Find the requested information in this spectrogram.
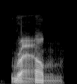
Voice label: "realm", British

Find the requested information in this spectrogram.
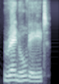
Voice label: "renovate", Indian

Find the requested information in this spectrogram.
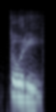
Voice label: "tori", Indian

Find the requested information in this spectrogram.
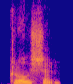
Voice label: "Croatian", Indian

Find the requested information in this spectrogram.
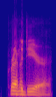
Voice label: "grenadier", American

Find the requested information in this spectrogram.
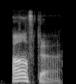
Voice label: "after", British

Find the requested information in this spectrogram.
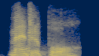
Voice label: "madrepore", Indian

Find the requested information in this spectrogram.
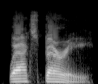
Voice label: "waxberry", American

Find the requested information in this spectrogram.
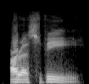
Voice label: "RSV", American

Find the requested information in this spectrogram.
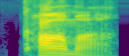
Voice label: "Kama", American

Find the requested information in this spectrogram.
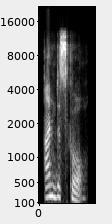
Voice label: "underscore", Indian

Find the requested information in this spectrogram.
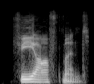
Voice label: "feoffment", American

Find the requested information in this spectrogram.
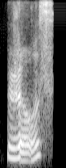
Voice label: "wroth", Indian

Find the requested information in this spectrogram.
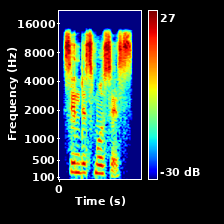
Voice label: "syndesmosis", Indian

